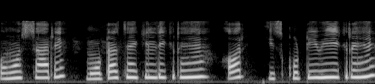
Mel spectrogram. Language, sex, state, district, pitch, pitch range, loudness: Chhattisgarhi, female, Chhattisgarh, Raigarh, 320 Hz, 295-335 Hz, -15 LUFS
